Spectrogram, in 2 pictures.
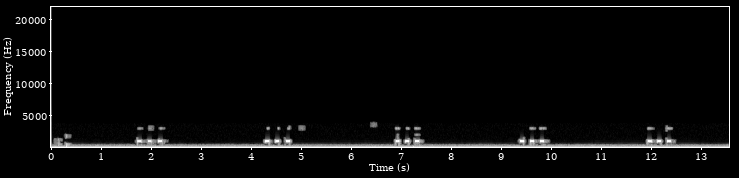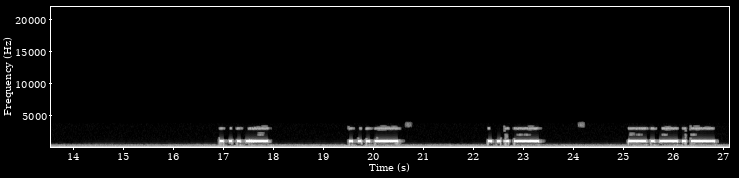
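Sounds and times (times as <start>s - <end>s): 
Morse code lessons: 1.7s - 2.3s, 4.3s - 5.0s, 6.9s - 7.4s, 9.4s - 10.0s, 11.9s - 12.5s, 16.9s - 18.0s, 19.5s - 20.6s, 22.3s - 23.4s, 25.1s - 26.9s.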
